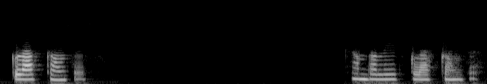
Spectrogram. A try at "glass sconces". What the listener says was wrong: Yeah, so one sound. No need to stop and pronounce another S.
